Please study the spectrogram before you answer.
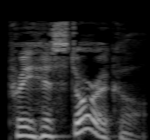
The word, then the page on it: prehistorical: British English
